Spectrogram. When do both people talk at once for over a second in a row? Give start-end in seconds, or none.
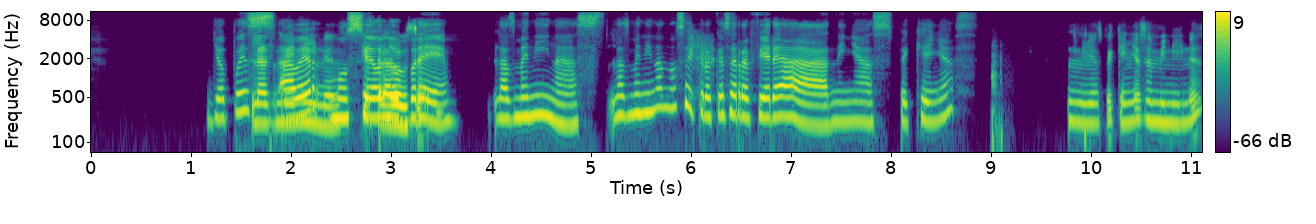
1.6-3.4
